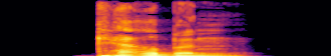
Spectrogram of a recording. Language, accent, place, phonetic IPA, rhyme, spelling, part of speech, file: German, Germany, Berlin, [ˈkɛʁbn̩], -ɛʁbn̩, Kerben, noun, De-Kerben.ogg
- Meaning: plural of Kerbe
